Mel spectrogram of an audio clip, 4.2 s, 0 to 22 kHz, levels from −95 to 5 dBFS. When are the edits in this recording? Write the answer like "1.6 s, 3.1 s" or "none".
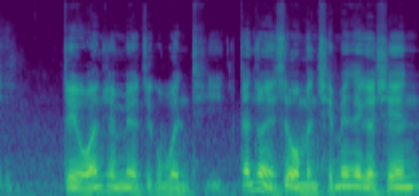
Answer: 2.3 s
